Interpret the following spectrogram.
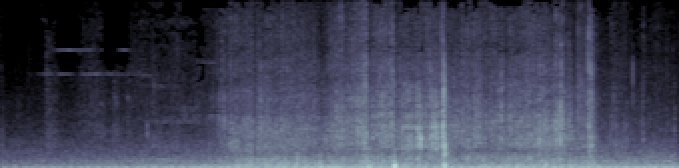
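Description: Steady low rumble of an idling car heard from inside it. A hiss builds in from about a second and a half in, with two faint clicks near the middle.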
